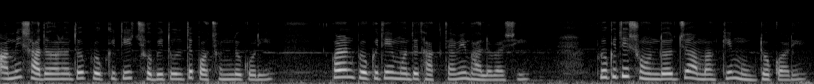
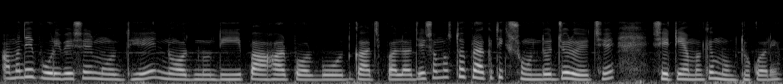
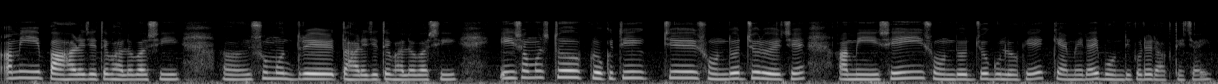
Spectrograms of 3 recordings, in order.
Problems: none marked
